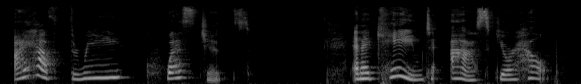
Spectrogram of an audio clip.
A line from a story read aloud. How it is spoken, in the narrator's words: Nikolai said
